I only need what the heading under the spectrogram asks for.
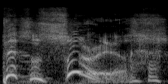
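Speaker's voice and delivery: slow faux-solemn verdict; mock grave, slow. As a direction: drag it out, mock serious.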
